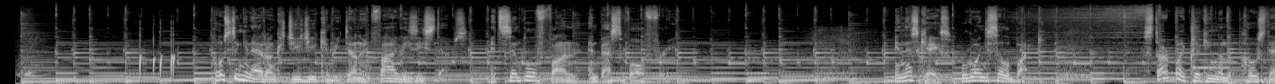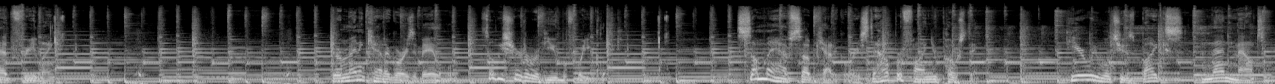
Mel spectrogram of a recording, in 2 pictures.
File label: commercial male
